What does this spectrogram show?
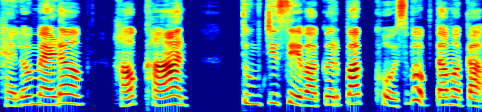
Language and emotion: Goan Konkani, happy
